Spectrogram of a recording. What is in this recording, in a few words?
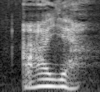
"aya", Wamesa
